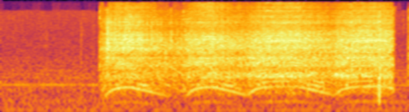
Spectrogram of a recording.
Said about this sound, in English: Having a power drill definitely helps in these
